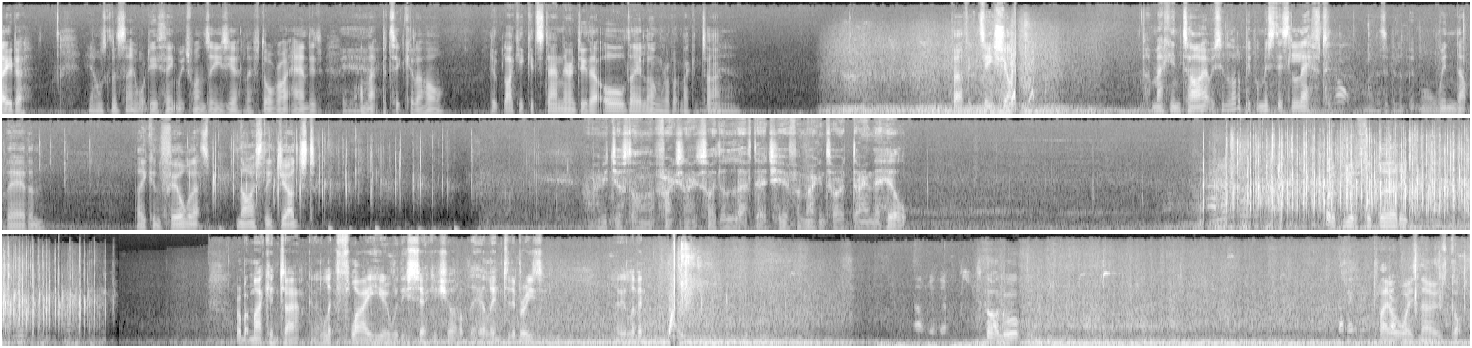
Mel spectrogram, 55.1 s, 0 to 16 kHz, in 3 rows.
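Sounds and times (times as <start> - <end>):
wind buffeting microphone: 47.5 - 53.2.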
